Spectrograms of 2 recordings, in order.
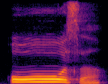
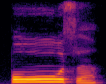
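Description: Both takes have the same delivery.

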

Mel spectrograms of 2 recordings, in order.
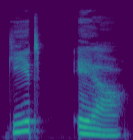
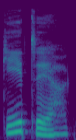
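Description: First: The vowel starts fresh after a short break. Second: The t runs straight into the vowel. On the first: The speaker calls it right. "wir sagen geht er" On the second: The speaker calls it wrong. "Wir sagen nicht geht der"

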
